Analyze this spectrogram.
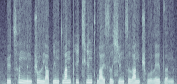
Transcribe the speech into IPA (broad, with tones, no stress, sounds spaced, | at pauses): y˧˥ t͡sʰ ə˥˩ n n̪ y˨˩ n ʈ͡ʂ u˥˩ l j ä˨˩ p i˥˩ n t̪ w a˥ n pʰ i˥˩ t͡ɕʰ i˥ n kʰ w a˧˥ ɪ̯ s ɹ̩˧˥ ɕ y˧˥ n s ɹ̩˧˥ a˥ n ʈ͡ʂʰ u˨˩ l e˥ ɪ̯ t̪ ə˨˩˦ n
